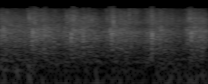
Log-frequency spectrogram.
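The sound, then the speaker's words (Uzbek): Audience applause at a gathering, a soft but dense, even wash of many hands clapping continuously throughout. “Va qarsakbozlik bo'lib ketdi bu yoq lekin.”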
